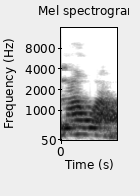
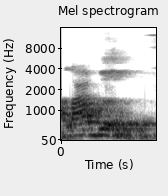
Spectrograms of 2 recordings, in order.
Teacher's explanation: Orang Madura kesulitan mengucapkan huruf W, bergeser menjadi B. Huruf B dan W itu sama-sama huruf bibir.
